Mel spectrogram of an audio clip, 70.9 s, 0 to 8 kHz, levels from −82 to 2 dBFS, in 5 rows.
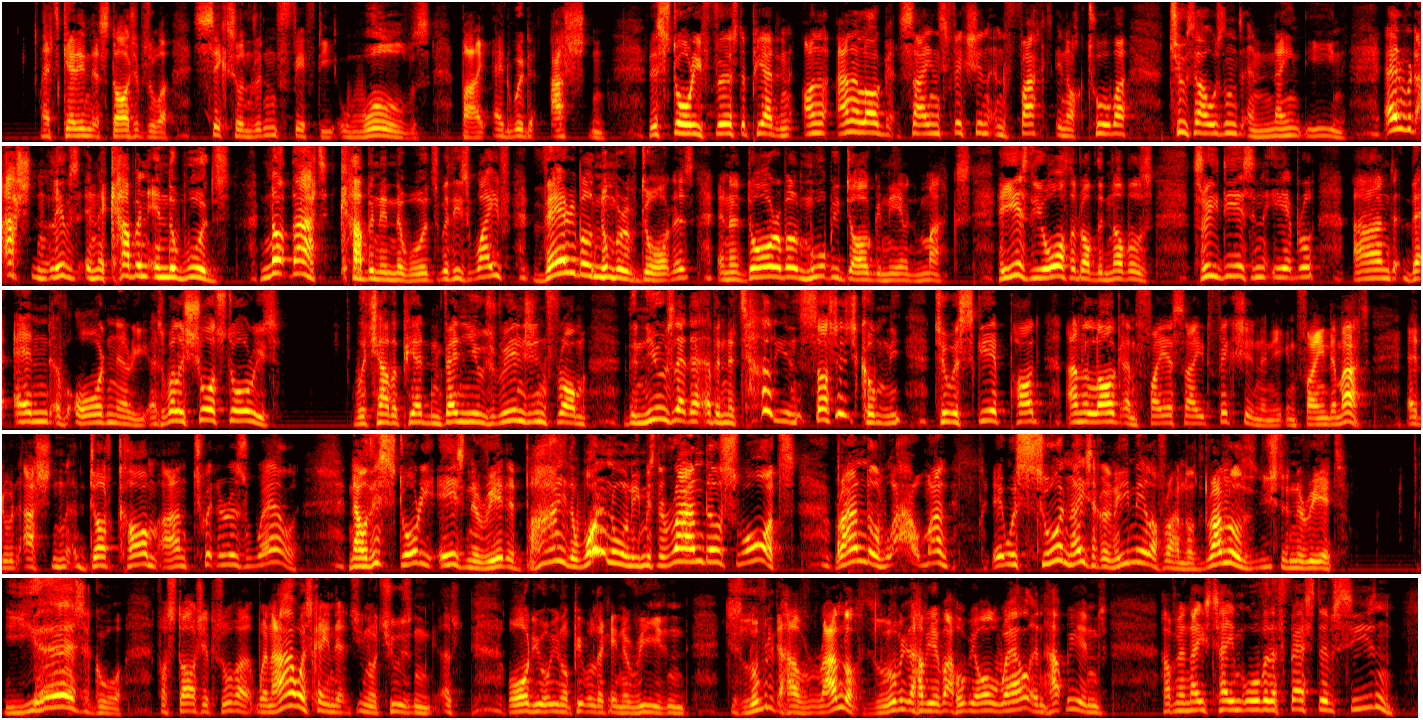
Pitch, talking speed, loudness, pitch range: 175 Hz, 155 wpm, -25 LUFS, 140-200 Hz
